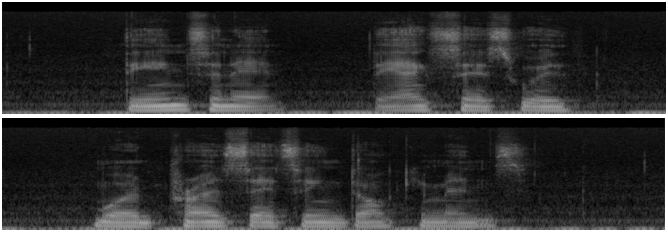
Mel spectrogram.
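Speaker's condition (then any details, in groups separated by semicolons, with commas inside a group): Multiple sclerosis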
